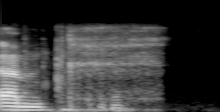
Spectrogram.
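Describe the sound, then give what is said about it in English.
Typing on a computer keyboard: a dense, roughly one-second run of quick clicks that follows a brief voice at the start, then stops cleanly into silence. “Last thing as well, as I type that down, I'll try and do it myself.”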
